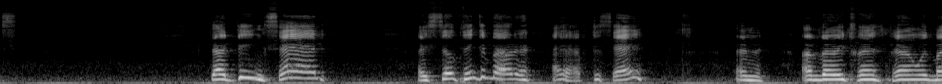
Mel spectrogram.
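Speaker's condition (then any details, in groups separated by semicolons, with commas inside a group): Cerebral palsy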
